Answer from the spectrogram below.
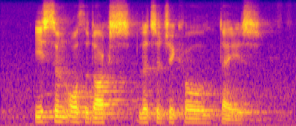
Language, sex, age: English, male, 24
